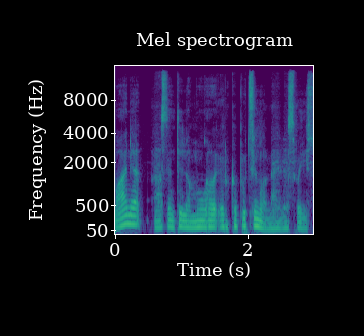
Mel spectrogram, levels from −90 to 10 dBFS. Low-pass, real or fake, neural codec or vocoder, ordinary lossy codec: 14.4 kHz; fake; codec, 44.1 kHz, 3.4 kbps, Pupu-Codec; MP3, 96 kbps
